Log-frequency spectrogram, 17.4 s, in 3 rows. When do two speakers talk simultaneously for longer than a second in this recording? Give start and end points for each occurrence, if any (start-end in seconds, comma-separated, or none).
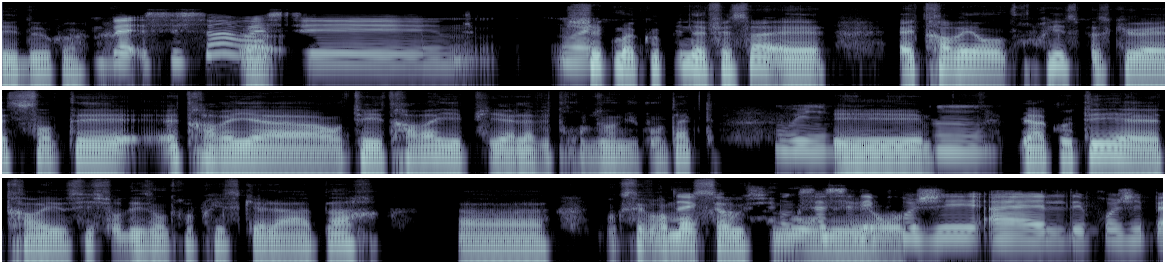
14.9-16.2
